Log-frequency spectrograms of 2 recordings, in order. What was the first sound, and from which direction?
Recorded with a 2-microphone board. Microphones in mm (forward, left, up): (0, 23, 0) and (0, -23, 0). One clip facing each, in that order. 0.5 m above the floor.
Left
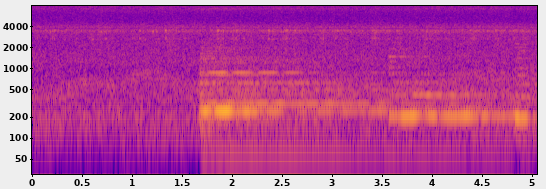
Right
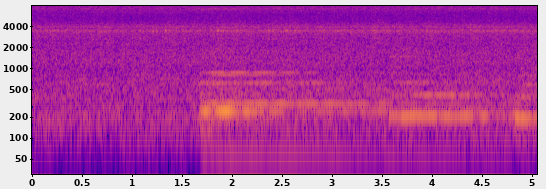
A piano, 70° left (ahead or behind).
